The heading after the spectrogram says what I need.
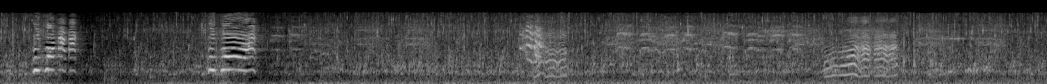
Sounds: outside, rural or natural, Bird

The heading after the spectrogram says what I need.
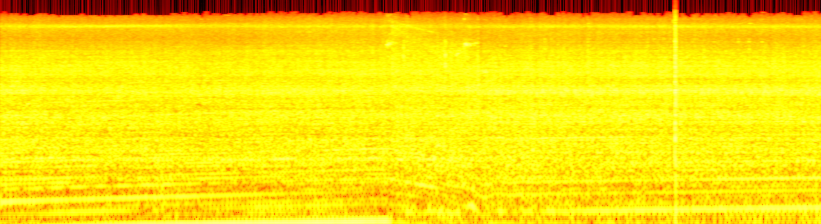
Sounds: Mechanisms

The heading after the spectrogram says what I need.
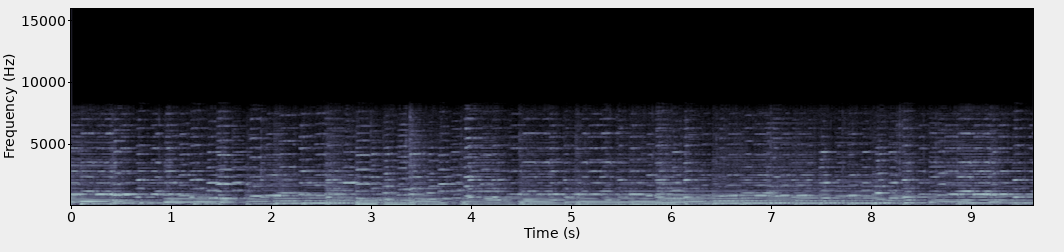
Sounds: Musical instrument, Music, Accordion

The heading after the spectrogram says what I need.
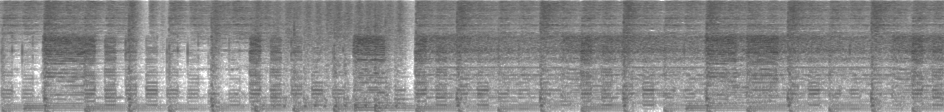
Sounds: Music

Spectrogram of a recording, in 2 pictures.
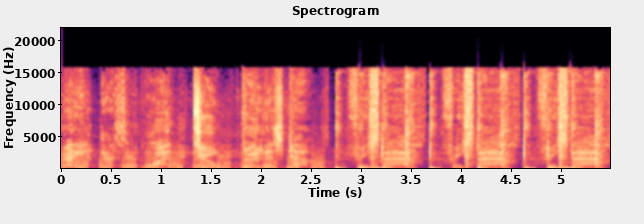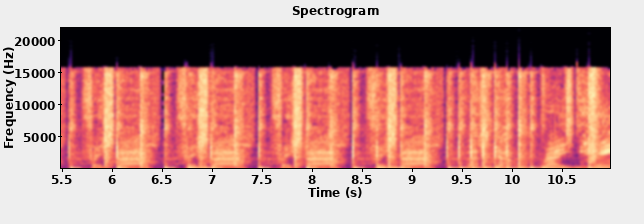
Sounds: Singing, Music

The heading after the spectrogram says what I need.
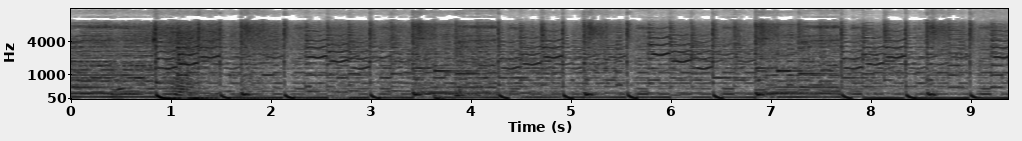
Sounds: Music, Electronic music

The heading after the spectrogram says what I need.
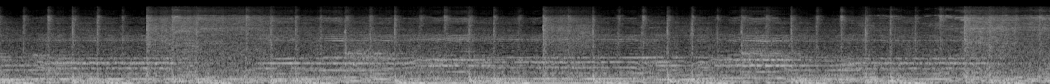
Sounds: Music

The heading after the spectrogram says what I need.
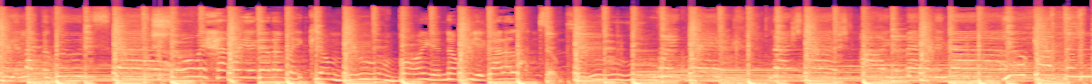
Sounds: Funk

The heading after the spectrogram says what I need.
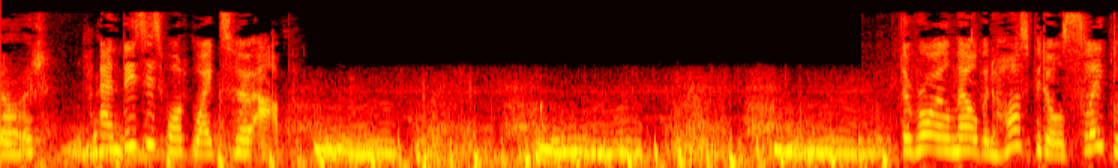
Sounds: Speech

